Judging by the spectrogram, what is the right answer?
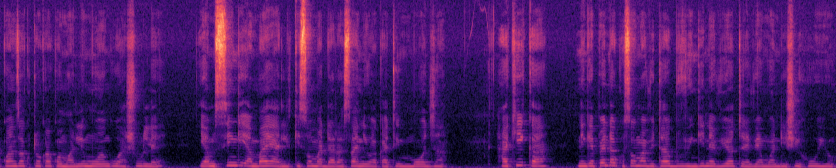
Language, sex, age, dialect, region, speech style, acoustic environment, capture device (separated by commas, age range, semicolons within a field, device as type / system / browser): Swahili, female, 18-24, Kenya - Nairobi Sheng-influenced, Kenya, happy; relaxed; excited; focused, silence; appliances, desktop / Windows / Chrome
